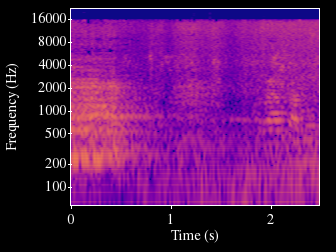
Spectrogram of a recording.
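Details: A large, heavy cow, one of a group of rare 'monster' cattle brought out of their pen, gives a short low moo lasting about half a second. The moo is steady and rich in overtones, and people talk over it and afterwards.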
